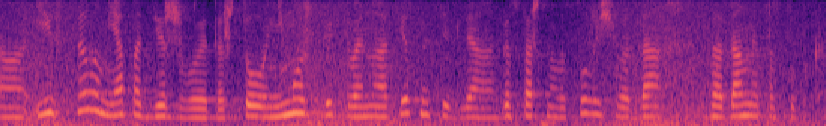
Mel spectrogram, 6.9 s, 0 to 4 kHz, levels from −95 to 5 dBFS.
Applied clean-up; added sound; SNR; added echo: none; Waves, surf; 10 dB; none.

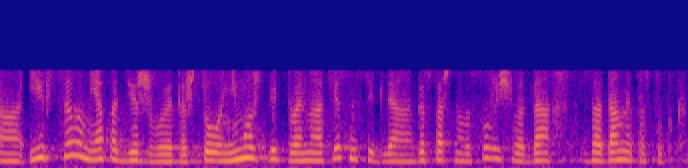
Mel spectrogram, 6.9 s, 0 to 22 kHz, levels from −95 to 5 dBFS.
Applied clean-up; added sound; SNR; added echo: neural separator model SepFormer DNS4.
